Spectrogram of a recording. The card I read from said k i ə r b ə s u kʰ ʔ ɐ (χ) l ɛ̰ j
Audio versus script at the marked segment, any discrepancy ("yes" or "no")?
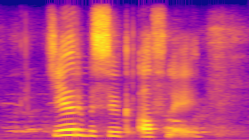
yes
